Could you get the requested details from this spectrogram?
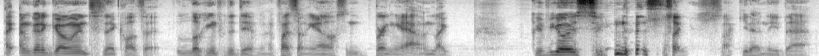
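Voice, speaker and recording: Deep-voiced, rambling, profane male streamer. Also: fairly even intonation, fast talker, hardly any pauses, a bit bright. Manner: rambling, profane, self-mocking. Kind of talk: casual live-stream commentary.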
